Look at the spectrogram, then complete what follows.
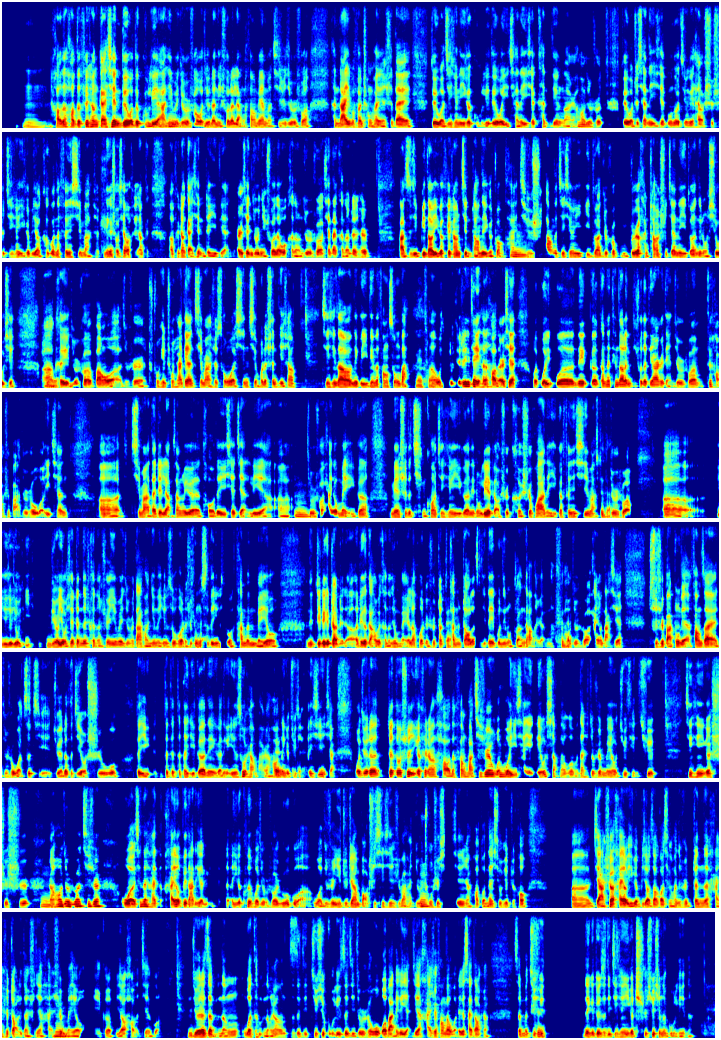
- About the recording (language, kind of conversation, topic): Chinese, advice, 我该如何面对一次次失败，仍然不轻易放弃？
- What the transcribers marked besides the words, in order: other background noise; teeth sucking; teeth sucking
